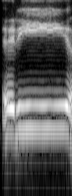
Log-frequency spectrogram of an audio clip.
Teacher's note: B for kasra, give e sound. Ri, ra is light and make it two counts long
